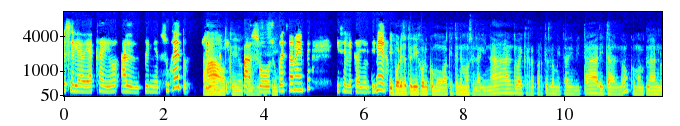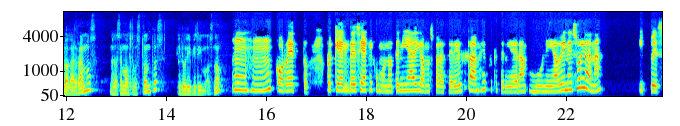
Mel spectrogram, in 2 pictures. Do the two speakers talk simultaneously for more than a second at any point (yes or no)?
yes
